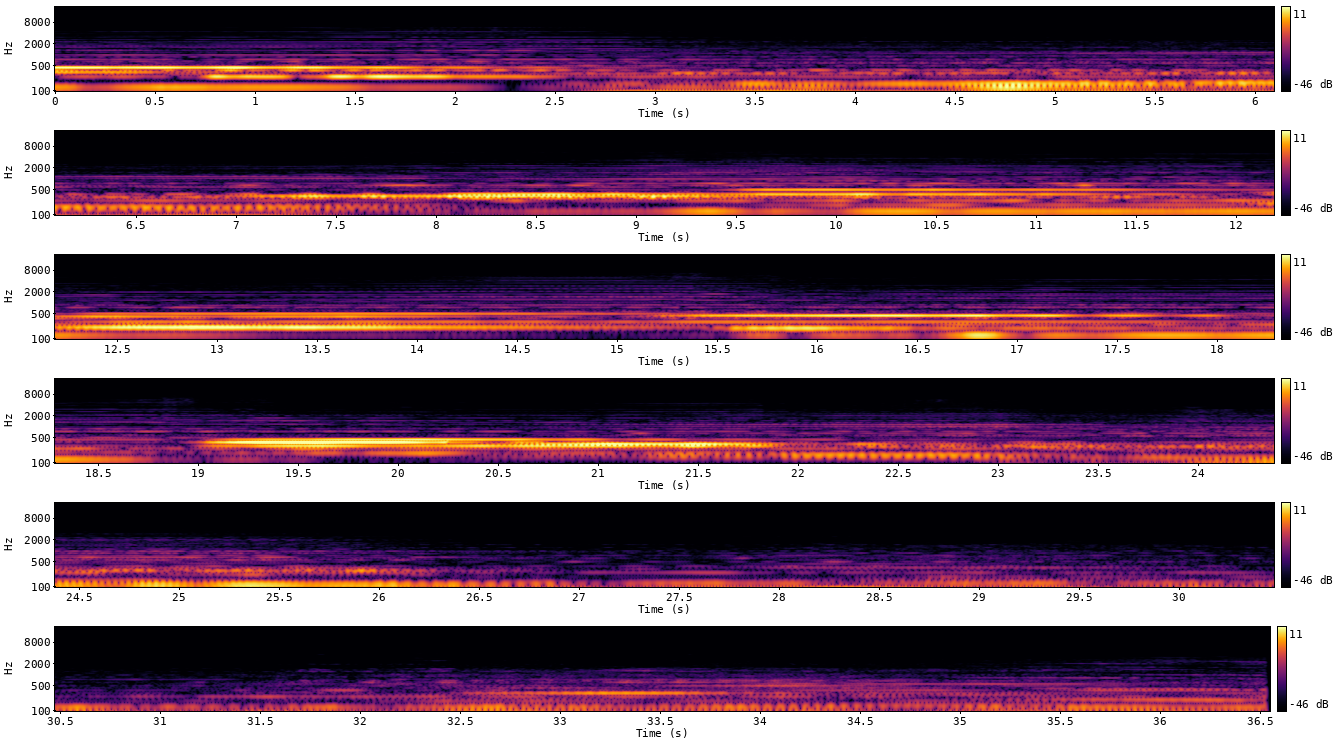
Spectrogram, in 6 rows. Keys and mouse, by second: 0.4 s, 2.4 x, 3.9 Tab, 4.3 Tab, 4.7 Tab, 5.2 Tab, 5.4 Tab, 5.9 x, 6.7 Tab, 6.9 Tab, 7.7 x, 8.7 x, 9.9 middle click, 10.1 Tab, 10.4 Tab, 10.8 shift+middle click, 11.4 ctrl+r, 14.8 ctrl+r, 17.5 Tab, 18.1 Tab, 18.5 ctrl+z, 18.9 ctrl+z, 19.0 ctrl+z, 19.6 ctrl+r, 22.9 ctrl+r, 25.2 middle click, 26.3 ctrl+r, 28.3 middle click, 29.1 shift+middle click, 29.8 ctrl+r.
